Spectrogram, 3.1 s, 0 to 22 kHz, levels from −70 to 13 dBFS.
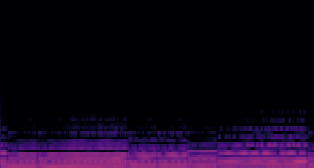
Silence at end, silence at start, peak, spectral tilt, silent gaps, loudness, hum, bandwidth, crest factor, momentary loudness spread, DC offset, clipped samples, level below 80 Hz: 0 s; 0 s; -20 dBFS; -3.5 dB/octave; none; -32 LUFS; none; 15 kHz; 14 dB; 2 LU; under 0.1%; under 0.1%; under -90 dBFS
